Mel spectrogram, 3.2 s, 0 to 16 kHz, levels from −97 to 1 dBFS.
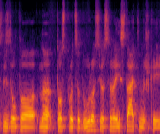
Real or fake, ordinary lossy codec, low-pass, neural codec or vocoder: real; Opus, 32 kbps; 14.4 kHz; none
